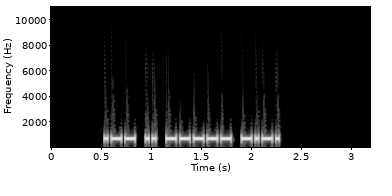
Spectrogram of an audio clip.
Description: Morse code, heard as a keyed tone, about 36 wpm, 700 Hz. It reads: WI0C
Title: USA Call Signs - 4 Characters - 4x Character Spacing - 35wpm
